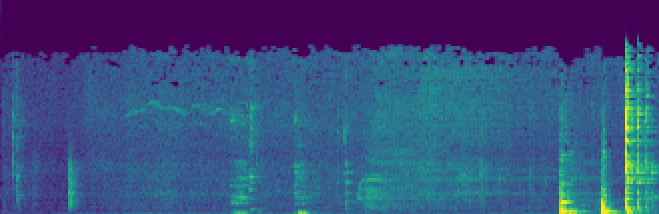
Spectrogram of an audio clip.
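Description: Mostly quiet rustling and faint handling sounds as someone gets a bit of water to drink, followed near the end by a few sharp, bright clinks of glass on glass or a hard surface. No one speaks.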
